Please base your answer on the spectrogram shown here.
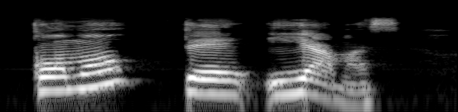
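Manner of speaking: slow, deliberate, drawn-out classroom-model delivery. Modelling a Spanish question for the class to repeat, slowly. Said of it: "let's take it slowly".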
